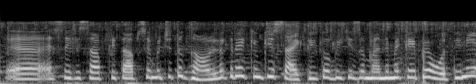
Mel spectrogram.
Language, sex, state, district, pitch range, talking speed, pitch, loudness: Hindi, female, Bihar, West Champaran, 285-330 Hz, 290 wpm, 300 Hz, -16 LUFS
